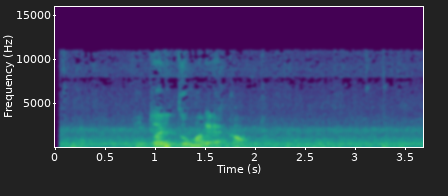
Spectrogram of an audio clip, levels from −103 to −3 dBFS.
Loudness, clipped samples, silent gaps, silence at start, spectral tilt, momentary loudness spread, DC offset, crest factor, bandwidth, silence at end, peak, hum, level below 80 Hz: -29 LUFS; under 0.1%; none; 0.05 s; -7 dB/octave; 15 LU; under 0.1%; 22 dB; 11.5 kHz; 0 s; -8 dBFS; none; -46 dBFS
